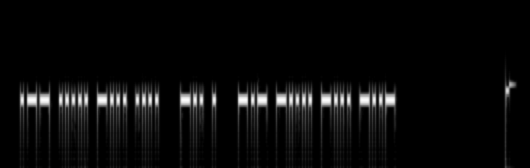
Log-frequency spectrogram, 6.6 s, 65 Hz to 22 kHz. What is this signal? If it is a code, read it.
Morse code, heard as a keyed tone, about 30 wpm, 700 Hz. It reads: W5BH DE K6BX
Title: USA Callsign DE Callsign - 4 Characters - 30wpm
